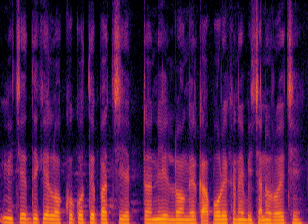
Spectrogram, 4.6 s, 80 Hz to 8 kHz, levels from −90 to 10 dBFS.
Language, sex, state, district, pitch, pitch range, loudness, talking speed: Bengali, male, West Bengal, Alipurduar, 130 Hz, 125-140 Hz, -17 LUFS, 155 wpm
